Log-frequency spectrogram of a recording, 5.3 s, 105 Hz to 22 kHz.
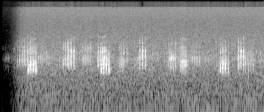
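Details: Frogs calling near the Mitsuishi mountain refuge hut on June 29, 2013: short bursty, rattling croaks repeated in clusters about every half second to second, with several overlapping callers and a quiet background.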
